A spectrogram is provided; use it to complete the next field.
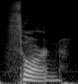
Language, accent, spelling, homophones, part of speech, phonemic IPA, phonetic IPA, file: English, US, thorn, faun, noun / verb, /θoɹn/, [θo̞ɹn], En-us-thorn.ogg
- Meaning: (noun) 1. A modified branch that is hard and sharp like a spike 2. Any thorn-like structure on plants, such as the spine and the prickle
